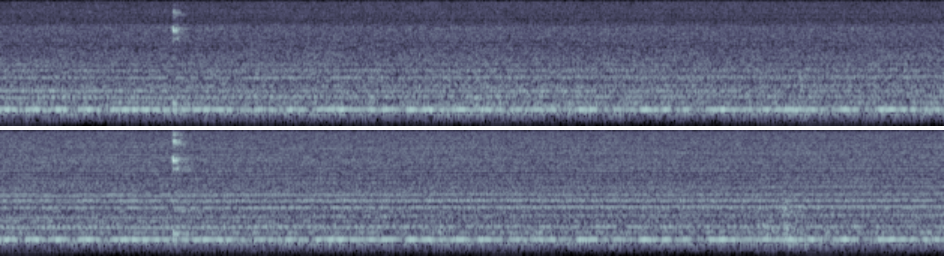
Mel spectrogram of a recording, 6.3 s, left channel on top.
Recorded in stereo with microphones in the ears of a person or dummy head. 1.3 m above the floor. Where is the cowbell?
35° right (ahead or behind).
